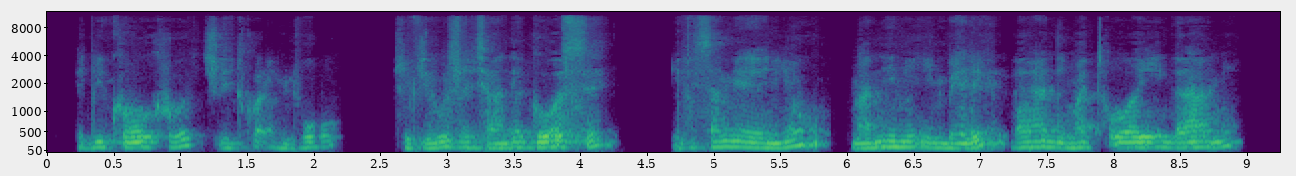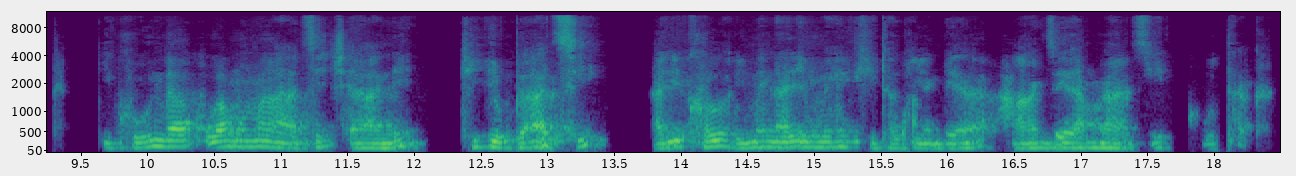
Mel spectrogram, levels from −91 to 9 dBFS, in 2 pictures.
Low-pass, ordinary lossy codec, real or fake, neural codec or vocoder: 10.8 kHz; AAC, 32 kbps; fake; codec, 24 kHz, 1.5 kbps, HILCodec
